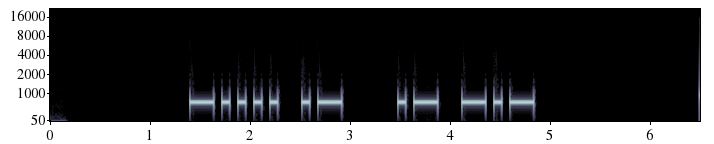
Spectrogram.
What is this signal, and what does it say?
Morse code, heard as a keyed tone, about 15 wpm, 700 Hz. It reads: 6A AK
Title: Field Day Exchanges Encore - 15wpm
